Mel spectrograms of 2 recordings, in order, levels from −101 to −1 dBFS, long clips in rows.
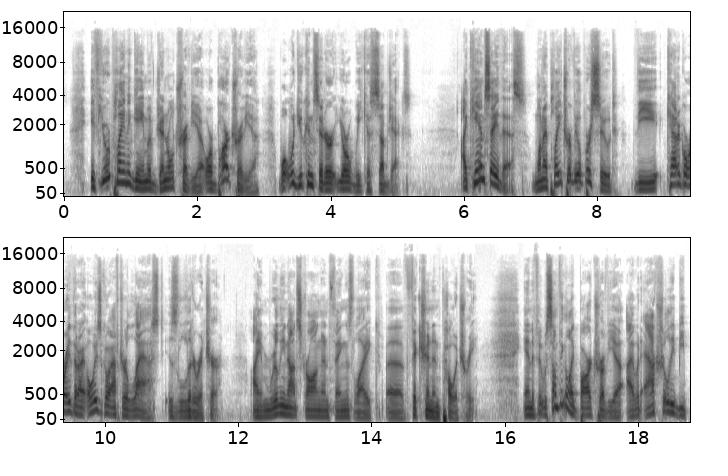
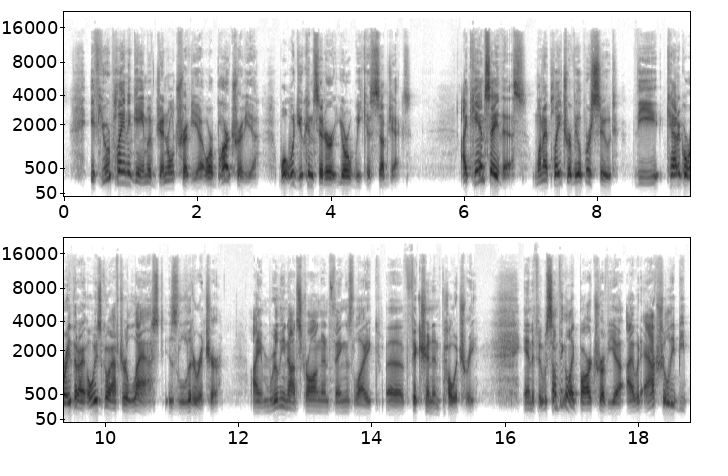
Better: first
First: none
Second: thin; very; fading below 350 Hz

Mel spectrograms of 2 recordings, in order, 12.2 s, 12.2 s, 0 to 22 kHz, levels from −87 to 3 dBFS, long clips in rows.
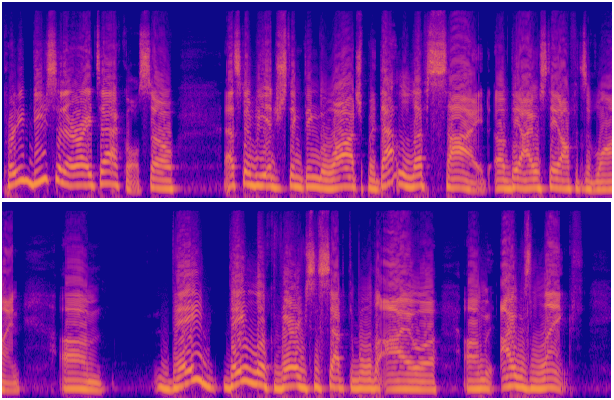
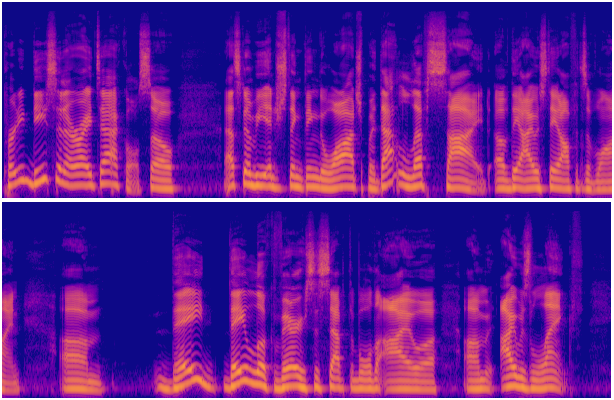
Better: second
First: distortion; heavy; 22% of the sound clipped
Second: none

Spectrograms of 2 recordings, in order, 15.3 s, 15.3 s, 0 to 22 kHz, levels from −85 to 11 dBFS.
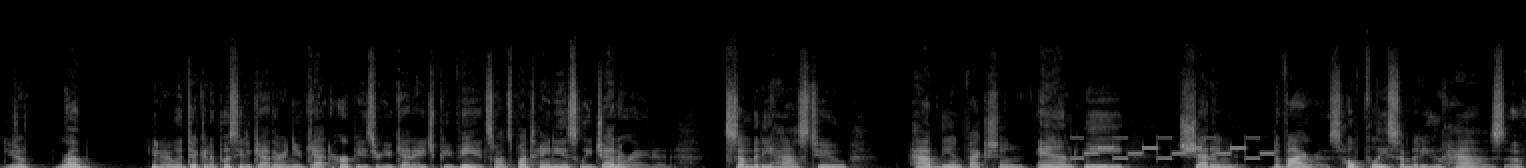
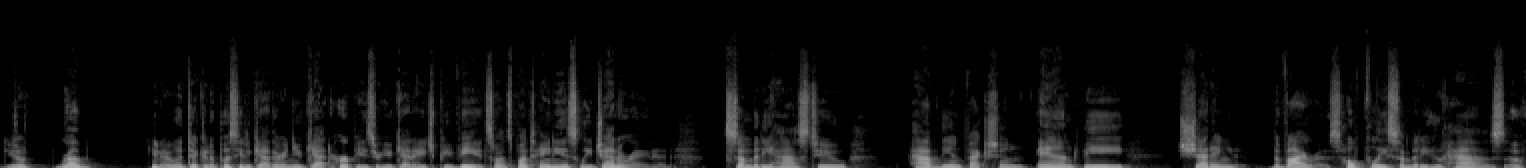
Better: second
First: phone ringing; noticeable; from 11 to 13 s; peak 10 dB below the speech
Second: none

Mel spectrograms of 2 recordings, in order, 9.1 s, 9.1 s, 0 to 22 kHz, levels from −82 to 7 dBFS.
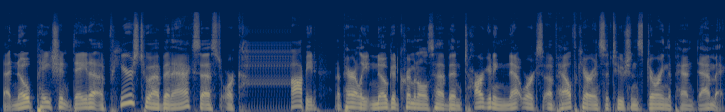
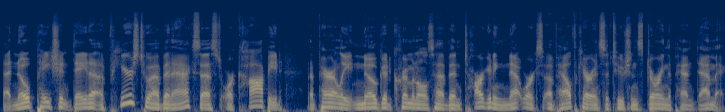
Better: second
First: audio freezing; at 3 s for 0.5 s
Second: none

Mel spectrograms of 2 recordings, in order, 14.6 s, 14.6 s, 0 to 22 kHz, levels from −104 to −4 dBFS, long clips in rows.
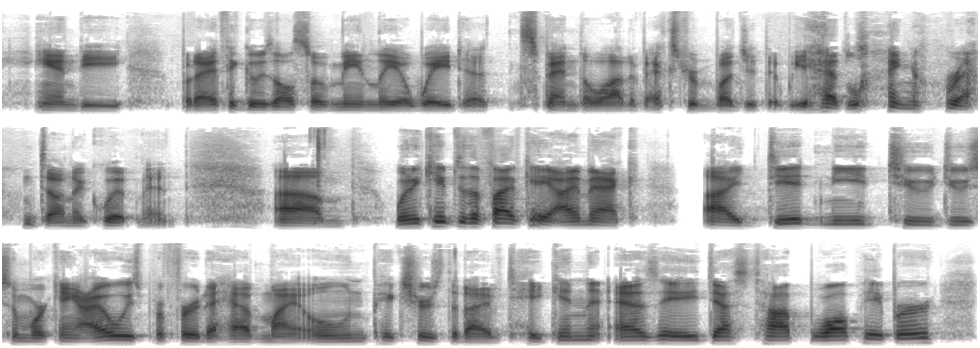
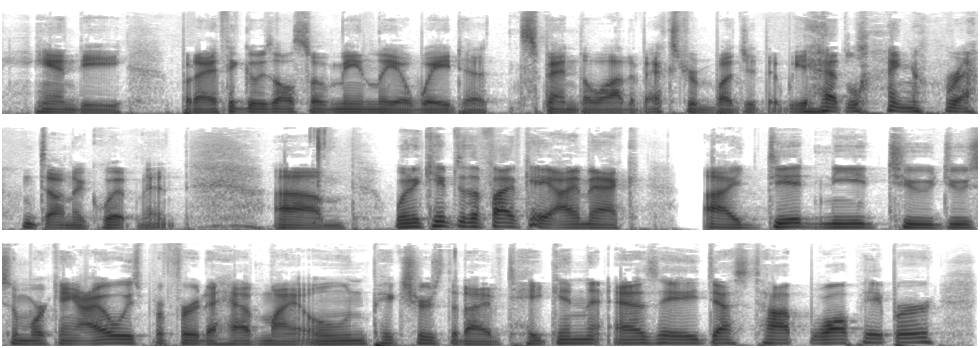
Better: second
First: thin; very; fading below 300 Hz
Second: none

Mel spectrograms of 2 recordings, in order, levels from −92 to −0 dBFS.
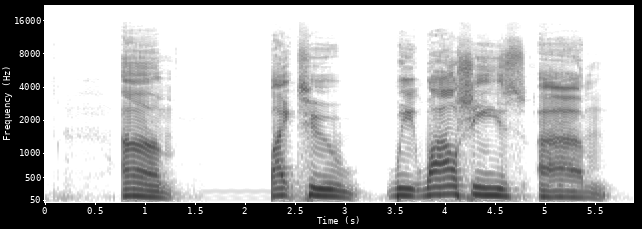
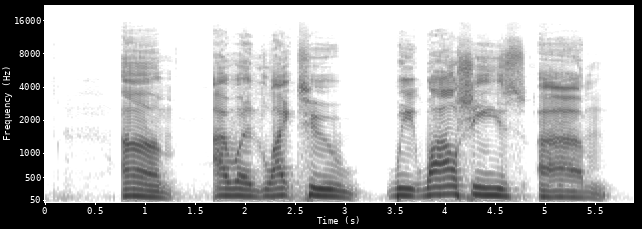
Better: second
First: audio freezing; at 1.5 s for 0.5 s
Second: none

